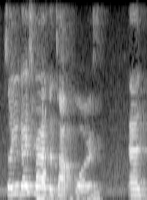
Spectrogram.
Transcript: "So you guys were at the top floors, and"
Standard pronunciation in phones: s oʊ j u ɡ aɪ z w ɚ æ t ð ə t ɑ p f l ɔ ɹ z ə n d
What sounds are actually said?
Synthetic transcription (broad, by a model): s oʊ j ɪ ɡ aɪ z w ɚ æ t ð ə t ɑ p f ɔ ɹ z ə n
